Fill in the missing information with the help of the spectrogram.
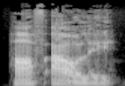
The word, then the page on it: half hourly: British English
